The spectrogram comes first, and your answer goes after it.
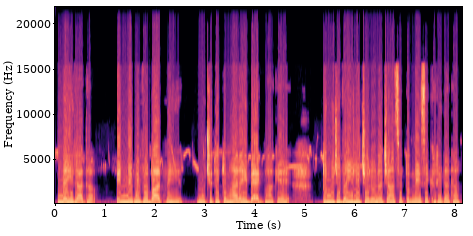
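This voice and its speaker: A woman voicing a well-off, kindly and enthusiastic married lady, encouraging and expressive, in a cartoon moral story. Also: mid-range voice, normal speed, soft background music, lightly acted. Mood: keen, curious.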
